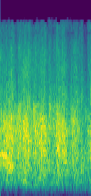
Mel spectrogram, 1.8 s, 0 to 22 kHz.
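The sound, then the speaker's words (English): Steady audience applause from people who have seen the film Taken 2, a dense wash of many hands clapping at an even, fairly loud level throughout, with no voices standing out. “How many people here have seen Taken 2? Applause.”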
